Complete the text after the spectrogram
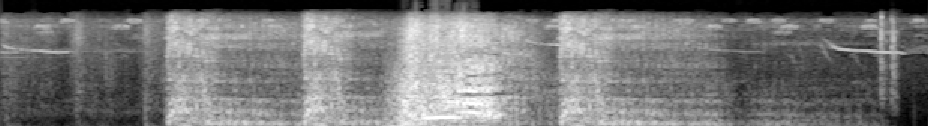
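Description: A wolf snarls and growls while fighting a bear.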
